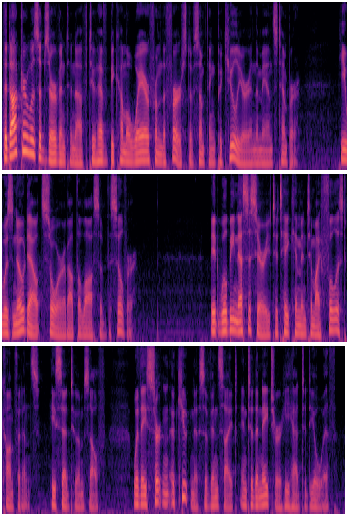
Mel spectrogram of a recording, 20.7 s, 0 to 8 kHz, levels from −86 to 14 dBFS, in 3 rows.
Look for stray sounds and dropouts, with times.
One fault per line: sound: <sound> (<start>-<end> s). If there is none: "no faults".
no faults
